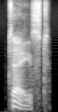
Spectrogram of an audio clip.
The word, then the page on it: taste: British English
